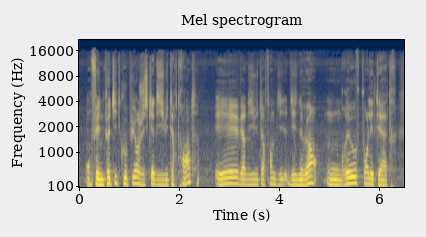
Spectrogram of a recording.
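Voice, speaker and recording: A man's fairly high, dark, mellow voice at a very slow pace with fairly even intonation. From Burgundy, France. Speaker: restaurant and deli founder. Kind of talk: interview.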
